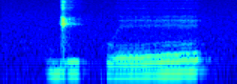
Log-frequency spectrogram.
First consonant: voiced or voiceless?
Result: voiced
